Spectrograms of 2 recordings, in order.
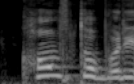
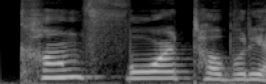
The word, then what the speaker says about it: comfortable: comfortable이 어떻게 발음되냐면 미국식으로는 comfortable이 아니라 중간에 있는 OR을 아예 발음을 안 해서 comfortable 이라고 발음합니다.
